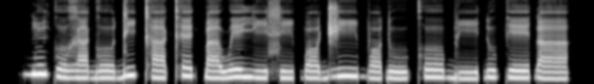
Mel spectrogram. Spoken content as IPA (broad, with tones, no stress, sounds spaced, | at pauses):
ɡ͡b ũ˦ k o˨ ɣ a˨ ɡ oː˨ d i˦ kʰ a˨ kʰ ɛ˦ k͡p a˨ w e˦ j i˨ s i˨ ɓ ɔ˨ d͡ʒ iː˦ b ɔ˨ ɗ uː˨ kʰ oː˦ b iː˨ ɗ u˦ k eː˦ ɗ aː˦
